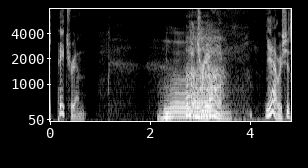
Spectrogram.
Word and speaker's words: Patreon: tweeting at us about mispronouncing patreon as patreon instead of as Patrian yeah we should say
